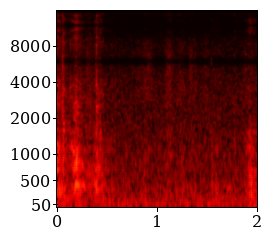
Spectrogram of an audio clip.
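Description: Quiet room tone with faint hiss and a couple of soft ticks in the first half second. No engine or other clear source.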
